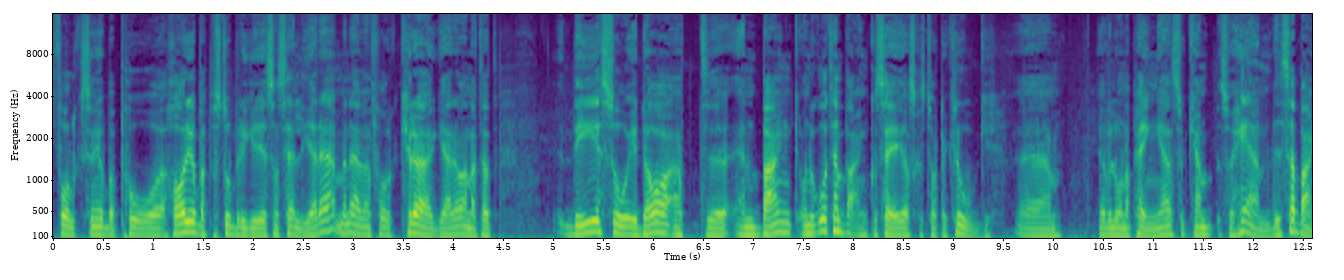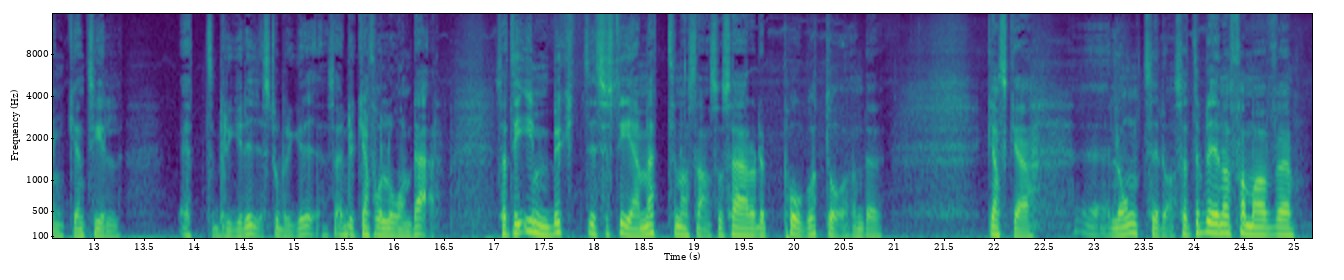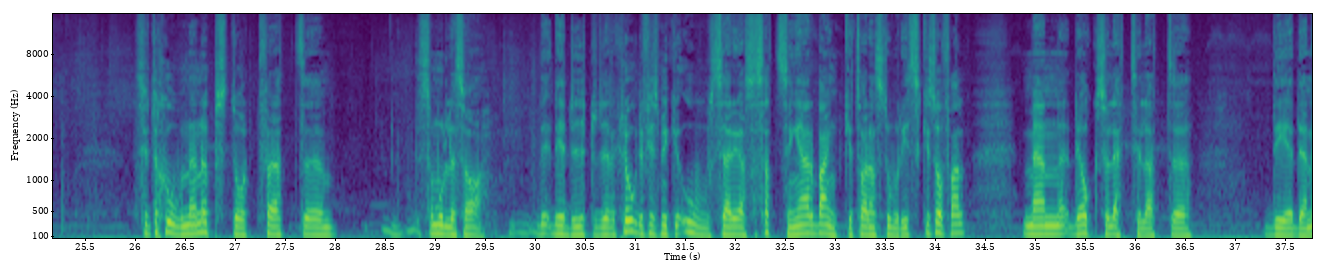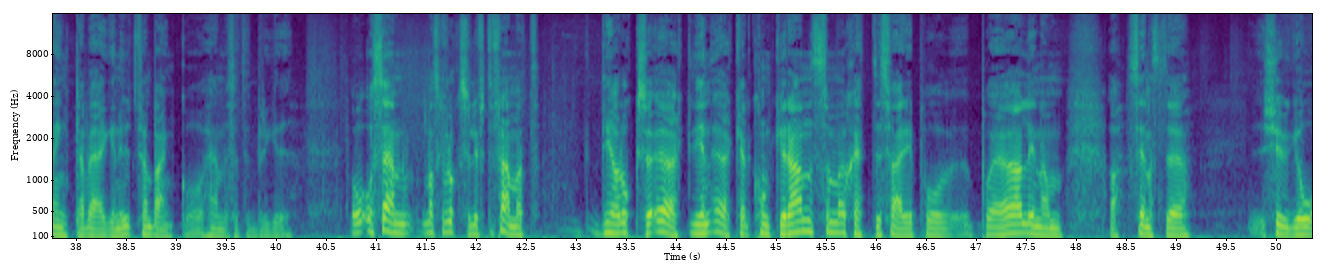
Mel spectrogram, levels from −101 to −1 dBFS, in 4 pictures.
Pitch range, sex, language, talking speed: 115-145 Hz, male, Swedish, 190 wpm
